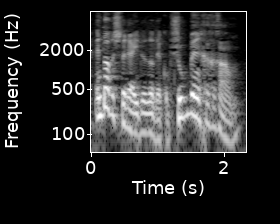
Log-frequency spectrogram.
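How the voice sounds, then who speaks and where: A man's voice: mid-range voice, huge pitch swings, a little fast. A man voicing a polite, unsure young wandering monk who answers hesitantly. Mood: earnest.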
